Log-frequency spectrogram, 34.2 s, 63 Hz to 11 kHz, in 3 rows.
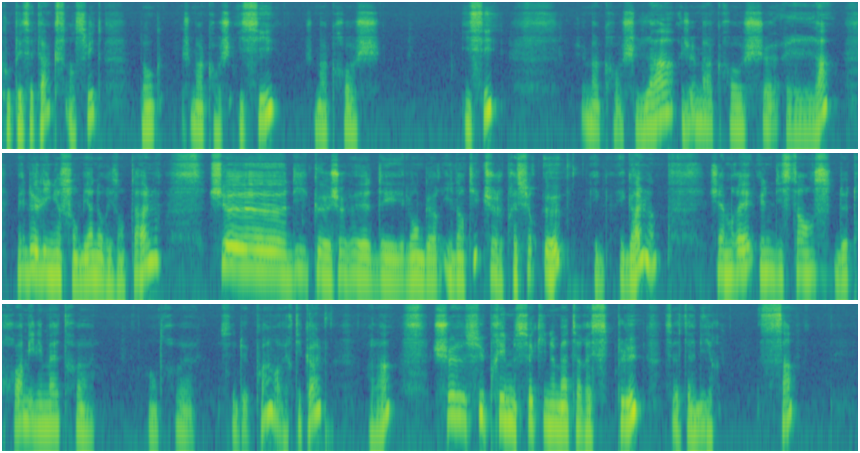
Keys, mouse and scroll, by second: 0.0 click, 3.0 click, 5.9 click, 8.4 click, 10.5 click, 13.1-15.4 right drag, 15.4 click, 16.9 click, 21.9 click, 22.3 click, 24.0 click, 25.8 click, 25.8 typing, 27.0 typing, 27.1 Return, 31.0 click, 33.0 click.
